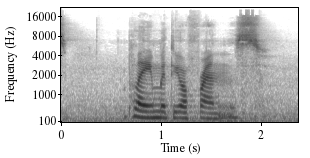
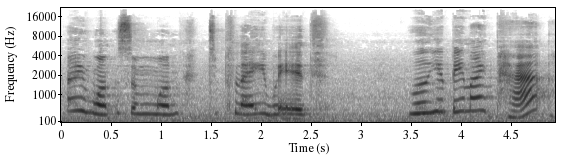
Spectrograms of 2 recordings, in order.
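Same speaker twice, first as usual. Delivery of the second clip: higher, lightly voiced princess; a hint of a cheerful little princess; eager princess; 7 semitones higher than usual. The princess asks the dragon to be her pet, lightly higher.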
